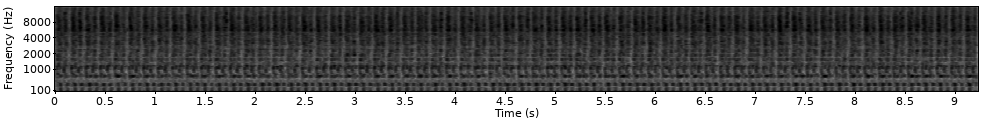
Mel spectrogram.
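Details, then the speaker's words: 4.5-inch scale model showman's traction engine in steam, first run of the year, near 110 psi working pressure: crisp, even chuffing at about three and a half beats a second; safety valve popping; running healthy. "i'm going to stop talking for a while and turn the sound volume up so you can hear the engine running"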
